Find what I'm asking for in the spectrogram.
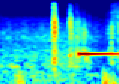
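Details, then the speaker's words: A flood-damaged automatic SS that fired right up with no check engine lights and good oil pressure gives a couple of sharp clunks, with a chime, when shifted into gear at idle. Transmission damage is suspected. "She going to gear? Yep. Wow, that didn't sound good. Yeah, she got some damage to the trans."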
